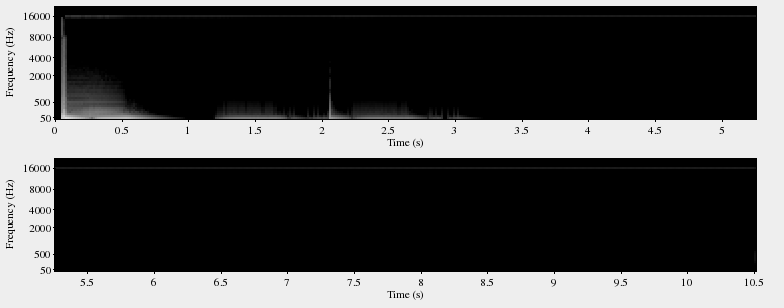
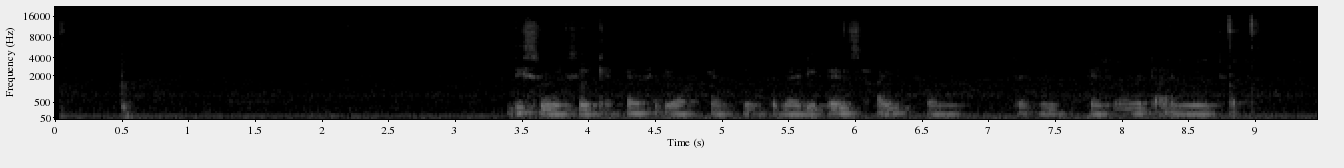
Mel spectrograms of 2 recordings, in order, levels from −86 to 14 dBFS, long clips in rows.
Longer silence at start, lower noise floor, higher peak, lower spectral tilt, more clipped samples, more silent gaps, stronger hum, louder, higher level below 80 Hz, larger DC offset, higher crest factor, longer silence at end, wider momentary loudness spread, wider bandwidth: about the same, 0.05 s vs 0.05 s; about the same, -72 dBFS vs -75 dBFS; first, -4 dBFS vs -30 dBFS; about the same, -7 dB/octave vs -6 dB/octave; neither; neither; first, 50 Hz at -90 dBFS vs none; first, -35 LUFS vs -55 LUFS; first, -36 dBFS vs -78 dBFS; neither; about the same, 24 dB vs 26 dB; first, 8.4 s vs 0 s; first, 22 LU vs 14 LU; about the same, 16.5 kHz vs 16.5 kHz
